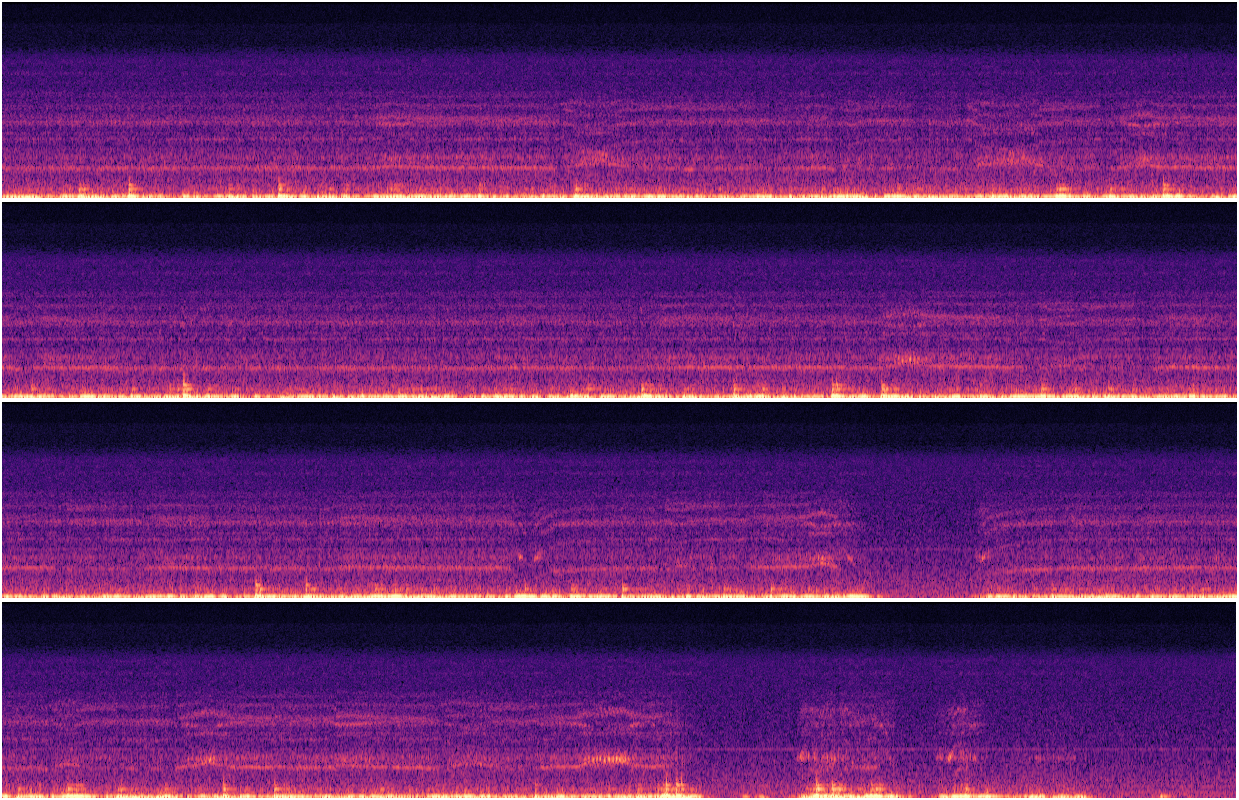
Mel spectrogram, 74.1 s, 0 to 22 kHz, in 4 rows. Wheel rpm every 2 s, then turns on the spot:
160, 160, 160, 160, 160, 160, 160, 160, 160, 160, 160, 160, 160, 160, 160, 160, 160, 160, 160, 160, 160, 160, 150, 160, 150, 30, 140, 160, 160, 160, 160, 160, 140, 40, 70, 30, 20.
70-72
